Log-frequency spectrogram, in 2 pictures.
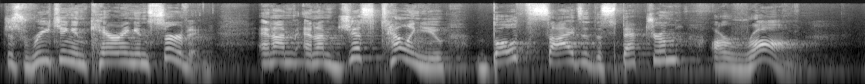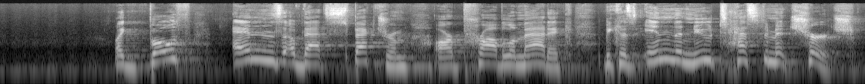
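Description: American pastor preaching, folksy and emphatic. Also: male voice, sits high, sing-song, a little slow, fairly bright tone. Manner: emphatic, folksy, repeats phrases for weight. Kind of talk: sermon, conversational teaching. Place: church stage, indoors.

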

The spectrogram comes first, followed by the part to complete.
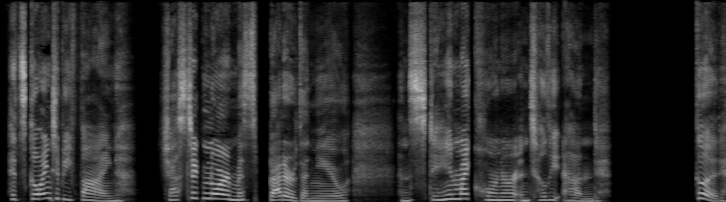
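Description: High-pitched young woman, anxious florist, chatty, expressive, visual novel game, dry studio sound. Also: no room sound. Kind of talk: visual novel voice acting, inner monologue.

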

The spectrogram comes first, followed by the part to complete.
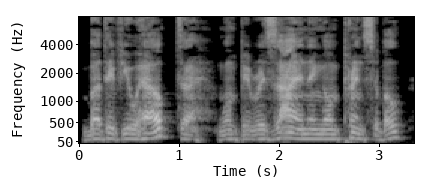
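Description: A man voicing an earnest, principled official in an audiobook, calm, guarded and quietly probing. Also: on the low side, normal speed, creaky, slightly rough, heavily acted. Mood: restrained.

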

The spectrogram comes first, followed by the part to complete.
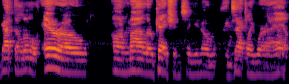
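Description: An older American man chatting casually as he explains things as an amateur radio operator, halting and deliberate. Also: medium pitch, flat delivery, crowd noise. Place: small home radio room, indoors. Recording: roomy, distant from the mic.

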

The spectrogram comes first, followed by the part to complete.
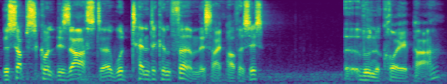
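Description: Game role: theatrical underground French rebel male actor, French accent, very lively intonation, clearly noisy background. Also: mid-range voice, moderate pace, close to an everyday voice. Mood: conspiratorial. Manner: theatrical, florid, eloquent. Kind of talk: video game cutscene acting.

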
